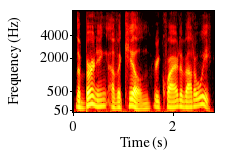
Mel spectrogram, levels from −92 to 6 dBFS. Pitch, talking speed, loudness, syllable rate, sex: 125 Hz, 190 wpm, -18 LUFS, 4.9 syllables/s, male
